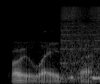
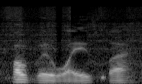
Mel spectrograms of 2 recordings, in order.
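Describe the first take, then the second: First: Softer, trailing repeat of probably ways back; quiet afterthought. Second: Said in the usual way. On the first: Real, not acted. Echoing his own words to the listener, quietly trailing off. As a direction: let probably ways back fade away under your breath. Repeats phrase, second fades.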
